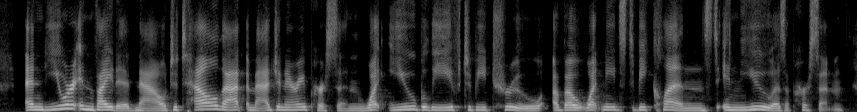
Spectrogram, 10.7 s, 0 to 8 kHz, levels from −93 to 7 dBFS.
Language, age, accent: English, 30-49, American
